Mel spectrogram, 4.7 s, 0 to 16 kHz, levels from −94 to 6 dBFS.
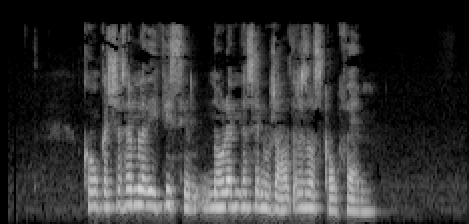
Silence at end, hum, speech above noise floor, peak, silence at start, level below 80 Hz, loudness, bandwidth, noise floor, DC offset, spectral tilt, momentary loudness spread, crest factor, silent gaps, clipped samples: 0.95 s; none; 43 dB; -6 dBFS; 0.85 s; -70 dBFS; -23 LUFS; 11.5 kHz; -65 dBFS; under 0.1%; -4.5 dB/octave; 8 LU; 18 dB; none; under 0.1%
